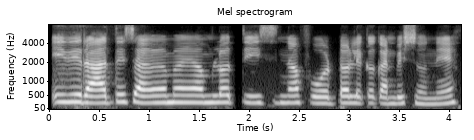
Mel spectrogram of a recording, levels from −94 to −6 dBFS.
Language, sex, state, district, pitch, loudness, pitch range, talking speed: Telugu, female, Telangana, Mahabubabad, 240 Hz, -18 LUFS, 225-250 Hz, 100 wpm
